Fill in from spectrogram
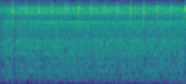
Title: Palyado na kotse? ito ang sagot dyan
